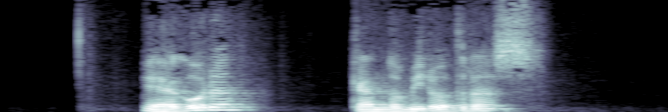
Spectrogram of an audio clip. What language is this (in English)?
Galician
